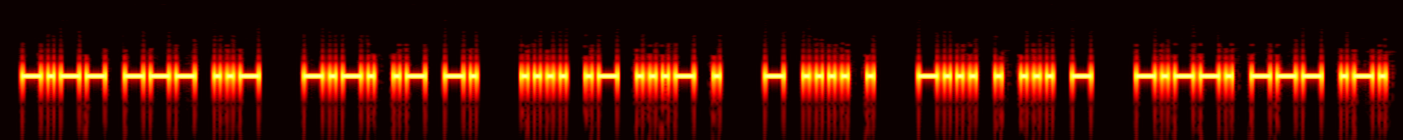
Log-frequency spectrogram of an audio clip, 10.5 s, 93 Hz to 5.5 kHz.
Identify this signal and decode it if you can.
Morse code, heard as a keyed tone, about 25 wpm, 600 Hz. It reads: YOU CAN HAVE THE BEST <KN>OR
